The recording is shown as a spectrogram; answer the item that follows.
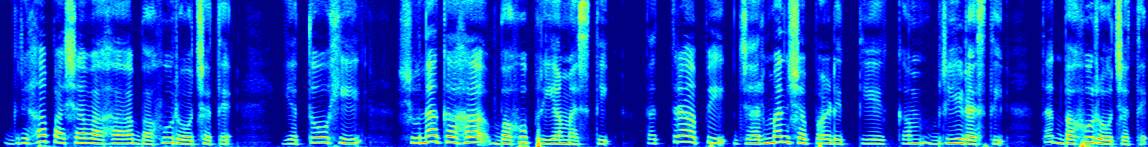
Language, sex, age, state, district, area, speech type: Sanskrit, female, 18-30, Karnataka, Shimoga, urban, spontaneous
